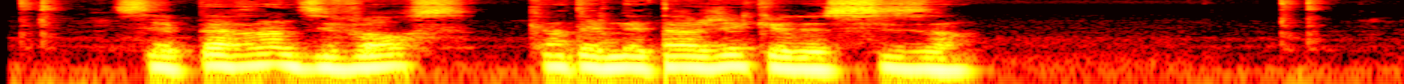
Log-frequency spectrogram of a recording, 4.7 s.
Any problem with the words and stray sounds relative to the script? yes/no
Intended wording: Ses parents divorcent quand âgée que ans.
yes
